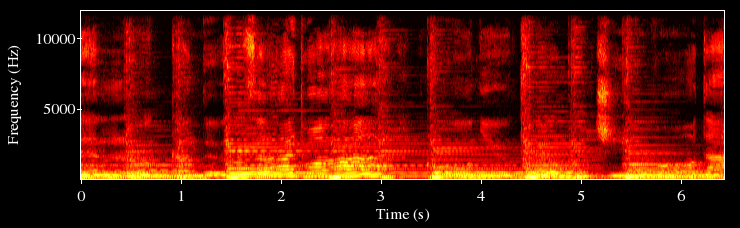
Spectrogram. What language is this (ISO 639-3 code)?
vie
